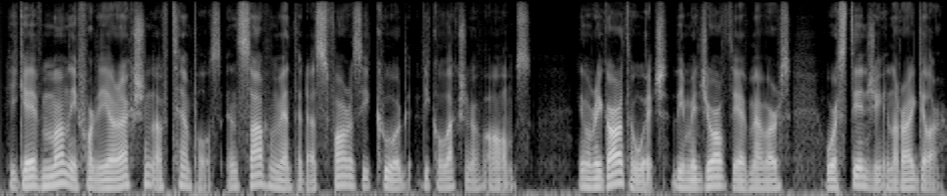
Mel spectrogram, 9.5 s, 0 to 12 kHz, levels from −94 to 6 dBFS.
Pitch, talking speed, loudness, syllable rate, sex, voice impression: 105 Hz, 195 wpm, -21 LUFS, 5.9 syllables/s, male, very masculine, very adult-like, slightly thick, tensed, slightly weak, slightly bright, soft, slightly muffled, fluent, slightly raspy, cool, very intellectual, refreshing, sincere, very calm, mature, friendly, very reassuring, slightly unique, elegant, slightly wild, sweet, lively, kind, slightly modest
